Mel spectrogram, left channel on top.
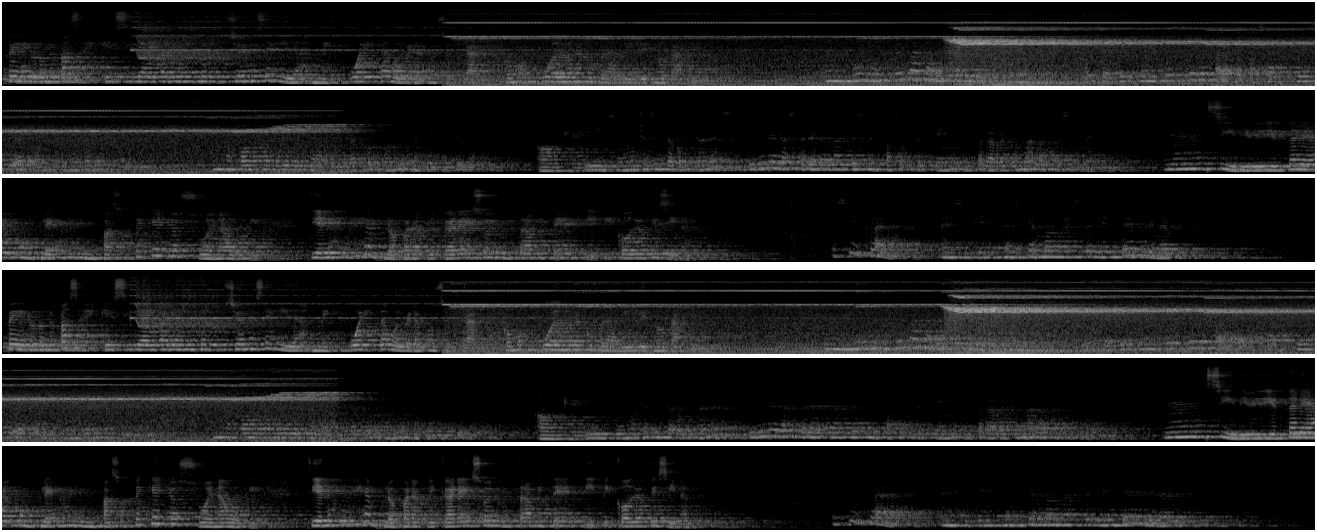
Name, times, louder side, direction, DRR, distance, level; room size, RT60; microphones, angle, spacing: voice 1, 0.1-7.0 18.5-19.0 24.7-33.1, right 1 dB, 30° right, 2 dB, 0.4 m, -39 dB
sound 1, 1.3-8.5, right 2 dB, 55° right, 1.0 m, -50 dB
sound 2, 4.4-16.5, right 3 dB, 80° right, 0.6 m, -33 dB
voice 2, 8.2-10.4 10.8-14.4 15.2-17.9 18.9-24.2 34.6-35.2 35.6-37.9, equal, 25° left, -1 dB, 0.7 m, -42 dB
9.1 x 4.2 x 2.8 m, 2.4 s
head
